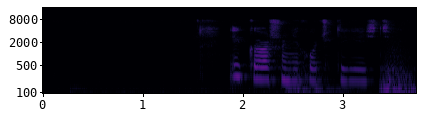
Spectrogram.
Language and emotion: Russian, sad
